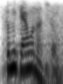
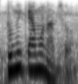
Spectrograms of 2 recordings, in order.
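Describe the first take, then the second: Both takes have the same delivery.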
